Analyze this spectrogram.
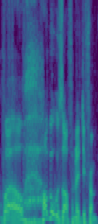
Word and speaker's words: Hobbit: have a fight here Hobbit rhymes with popit like the flashes will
